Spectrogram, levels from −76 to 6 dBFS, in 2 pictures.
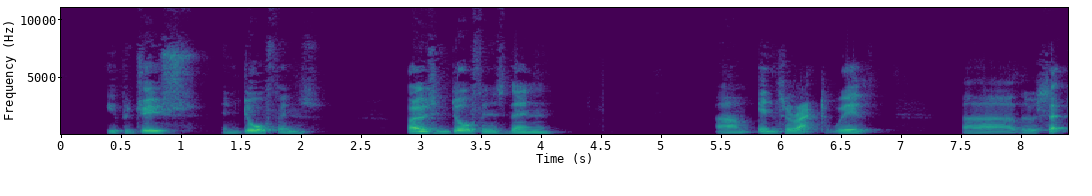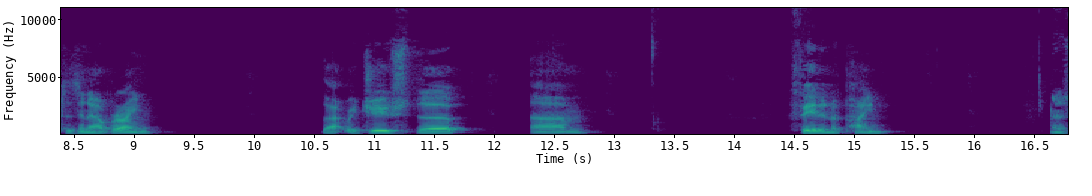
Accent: British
